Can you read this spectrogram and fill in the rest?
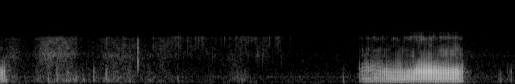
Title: Cute dog snoring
